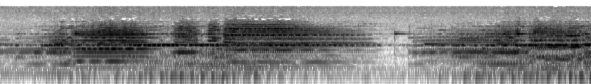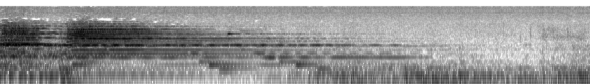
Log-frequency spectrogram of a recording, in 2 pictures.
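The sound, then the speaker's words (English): A deep, continuous low rumble like thunder, heard in the midst of a blizzard, rolls on for the whole stretch, swelling in waves beneath resonant tonal hums, fairly loud, with no voices. “Oh, sounds like thunder.”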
